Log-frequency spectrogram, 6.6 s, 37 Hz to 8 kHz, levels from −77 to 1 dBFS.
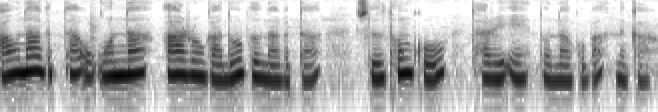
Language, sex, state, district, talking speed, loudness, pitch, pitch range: Garo, male, Meghalaya, South Garo Hills, 90 wpm, -15 LUFS, 210 Hz, 185-230 Hz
